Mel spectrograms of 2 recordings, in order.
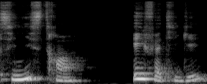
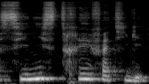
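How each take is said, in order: First: The final e of sinistre is sounded separately. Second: The final e of sinistre is swallowed. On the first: The speaker calls it wrong. "vous ne devez pas dire" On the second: The speaker calls it right. "mais bien"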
